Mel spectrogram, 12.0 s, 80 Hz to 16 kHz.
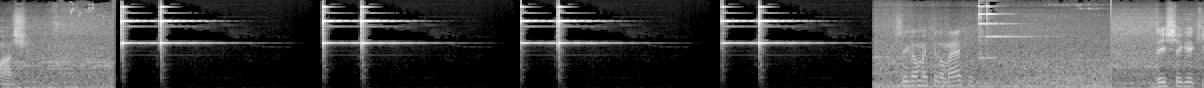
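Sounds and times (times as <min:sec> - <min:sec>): bicycle bell ringing: 0:01.2 - 0:08.7, 0:09.8 - 0:10.8.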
